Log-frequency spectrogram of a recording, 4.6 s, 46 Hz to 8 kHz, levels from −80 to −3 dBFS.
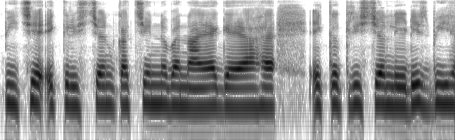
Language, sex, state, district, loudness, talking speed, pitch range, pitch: Hindi, female, Haryana, Rohtak, -16 LUFS, 170 wpm, 160-175 Hz, 170 Hz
